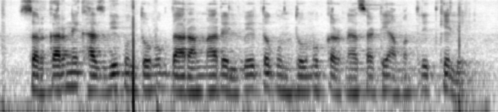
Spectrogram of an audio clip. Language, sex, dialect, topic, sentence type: Marathi, male, Standard Marathi, banking, statement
